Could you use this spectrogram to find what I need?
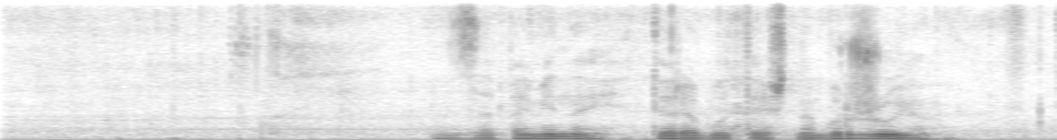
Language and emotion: Russian, neutral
